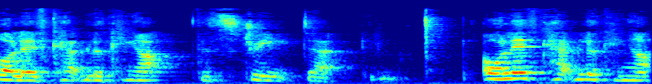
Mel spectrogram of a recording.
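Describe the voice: Plain reading aloud, pitch varying in an ordinary way.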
